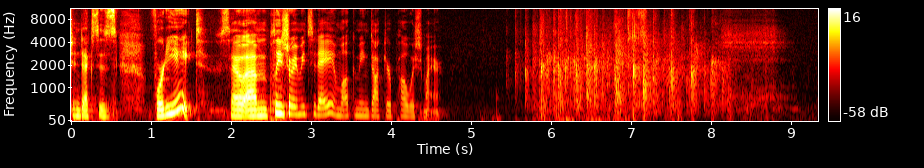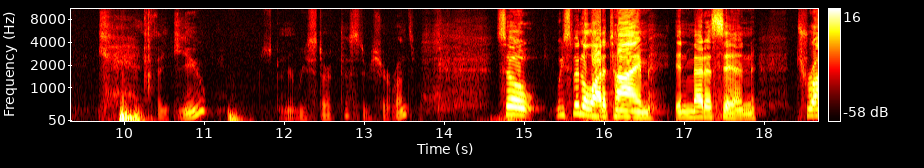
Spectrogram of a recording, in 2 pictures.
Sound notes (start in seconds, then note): 5.4 clapping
